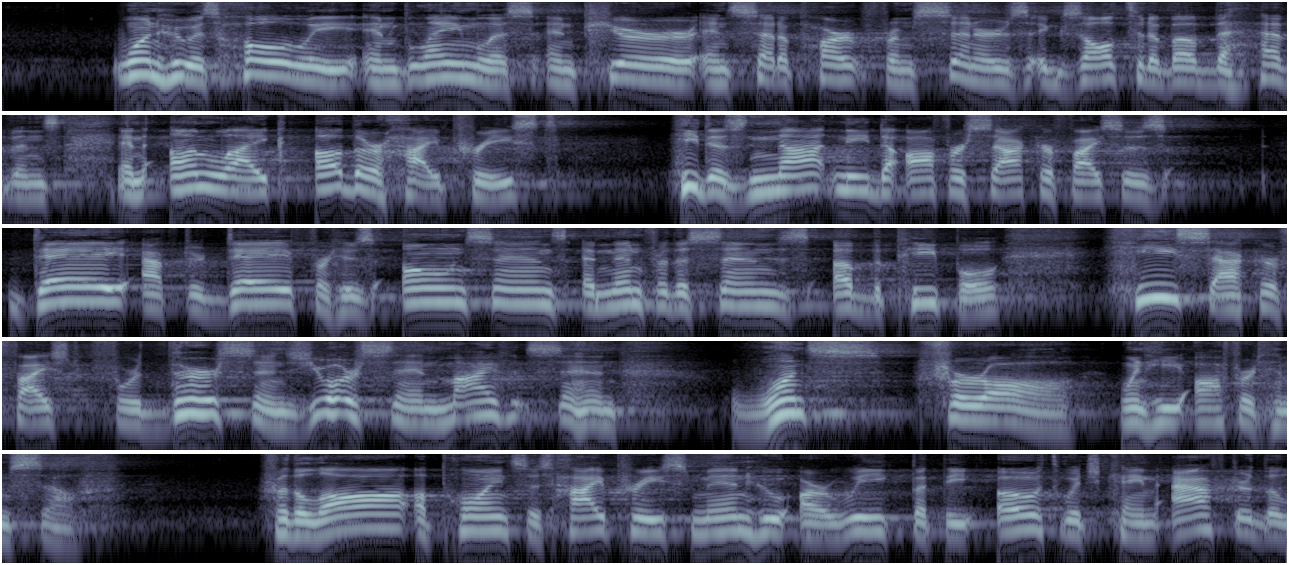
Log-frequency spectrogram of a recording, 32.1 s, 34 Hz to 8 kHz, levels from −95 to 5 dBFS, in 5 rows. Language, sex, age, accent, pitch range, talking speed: English, male, 40-59, American, 145-195 Hz, 145 wpm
